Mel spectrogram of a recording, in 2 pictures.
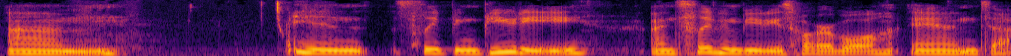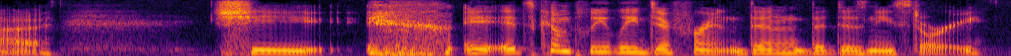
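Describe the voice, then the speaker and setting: A woman's voice: low-pitched, measured pace, no room sound, highs cut off. A woman guesting on a podcast, chatting casually and effusively, repeating herself for emphasis.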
